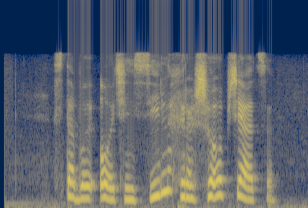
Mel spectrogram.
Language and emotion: Russian, positive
